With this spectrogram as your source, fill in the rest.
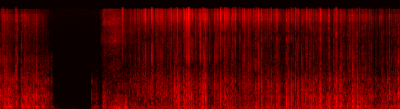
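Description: Long acrylic nails scratch a black foam microphone windscreen, making a dense, muffled, low-heavy rasp. The scratching stops into near silence for about half a second, then resumes as a continuous rough scrape until the end.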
